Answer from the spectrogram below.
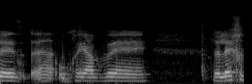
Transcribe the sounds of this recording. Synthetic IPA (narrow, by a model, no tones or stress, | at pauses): ḛṵχajave | laleχe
